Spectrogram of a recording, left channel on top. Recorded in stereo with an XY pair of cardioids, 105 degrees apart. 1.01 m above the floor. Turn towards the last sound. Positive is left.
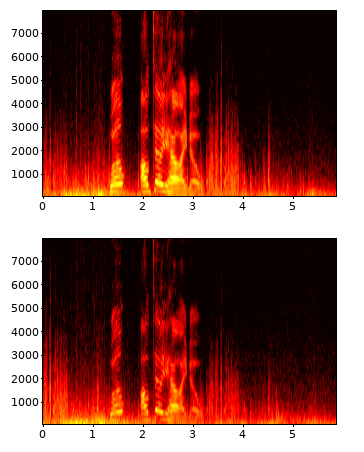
turn(degrees=50)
